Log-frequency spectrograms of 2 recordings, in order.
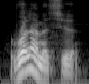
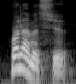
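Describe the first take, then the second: No difference in how they are said.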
